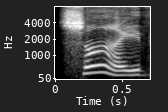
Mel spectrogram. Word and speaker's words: scythe: Scythe rhymes with tithe.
